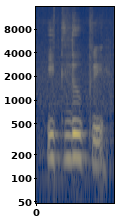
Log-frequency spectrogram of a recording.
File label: "itlupe", Andamanese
